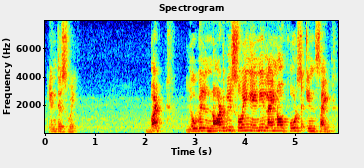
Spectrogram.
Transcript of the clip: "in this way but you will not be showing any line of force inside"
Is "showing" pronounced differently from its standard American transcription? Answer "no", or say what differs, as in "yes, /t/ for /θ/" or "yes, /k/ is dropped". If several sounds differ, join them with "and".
yes, /s/ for /ʃ/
